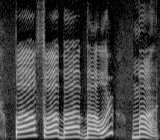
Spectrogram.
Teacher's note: जब हम इनका उच्चारण करते हैं तो जो हमारे दोनों होंठ हैं वो आपस में मिलते हैं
